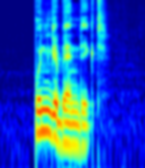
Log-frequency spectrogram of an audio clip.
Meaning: undisciplined
- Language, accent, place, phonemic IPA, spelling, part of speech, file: German, Germany, Berlin, /ˈʊnɡəˌbɛndɪçt/, ungebändigt, adjective, De-ungebändigt.ogg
